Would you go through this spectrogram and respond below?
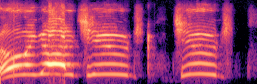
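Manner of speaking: very high, loud, stretched-out shriek of excitement. Retelling a fish coming out of the water: imitating own past scream. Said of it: "and I'm screaming".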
